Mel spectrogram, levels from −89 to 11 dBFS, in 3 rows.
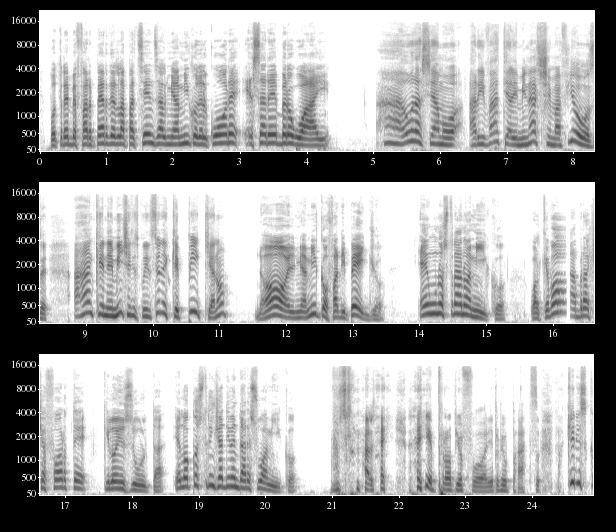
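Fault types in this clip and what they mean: AAC frame loss with concealment: Compressed audio blocks went missing and the decoder filled each gap by reusing the last good spectrum instead of leaving a hole. At 11.10 to 11.13 s a roughly 21 ms patch, consistent with a single lost frame, smears briefly. From 16.07 to 16.34 s, about 190 ms of reconstructed audio, fitting several consecutive lost frames, sounds noisy and phasey before the speech resumes on "forte chi lo insulta".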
